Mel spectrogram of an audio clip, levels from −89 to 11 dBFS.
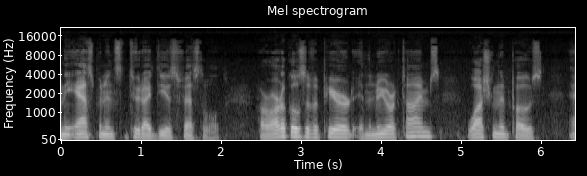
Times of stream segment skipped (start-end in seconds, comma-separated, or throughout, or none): none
